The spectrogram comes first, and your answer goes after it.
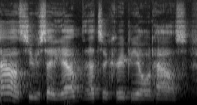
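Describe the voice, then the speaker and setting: The speaker is a man with a moderate pace. Noise can be clearly heard behind him. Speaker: comedian and storyteller. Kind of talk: casual comedic storytelling monologue; channel promotion. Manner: rambling, repetitive, with self-corrections.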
